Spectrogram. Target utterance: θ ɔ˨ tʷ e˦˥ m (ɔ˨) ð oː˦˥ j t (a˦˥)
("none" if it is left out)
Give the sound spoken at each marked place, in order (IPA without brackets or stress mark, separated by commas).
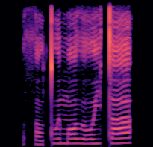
ɔ˦˥, a˦˥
